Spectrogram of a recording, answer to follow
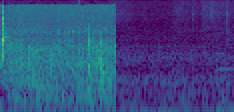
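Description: Ride noise from a hardtail mountain bike on a dirt forest trail: a steady rushing hiss of wind and tyres with a faint rattle. It cuts off suddenly about a second in, leaving only a low hum.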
